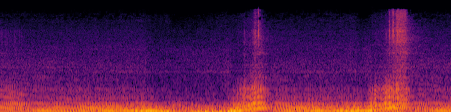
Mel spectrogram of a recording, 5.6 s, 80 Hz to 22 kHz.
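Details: Wrecked and rebuilt 2015 Ford Mustang GT V8, cold start just after installing a new aftermarket exhaust. A deep, throaty burble rises in two clean revs and settles back each time; it sounds healthy, a normal cold start.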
